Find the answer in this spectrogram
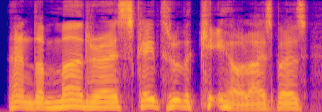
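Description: A man's voice: medium pitch, quick pace, dry recording, clean studio sound, voice pushed up, lightly acted. A man voicing a sceptical, sardonic older army colonel with a pointed manner in an audiobook.

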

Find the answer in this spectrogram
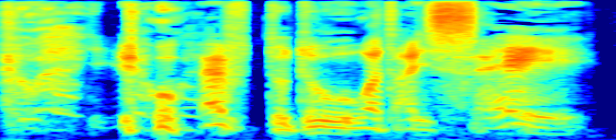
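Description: A man's voice: lively intonation, takes it slowly, vocal fry, fairly bright tone, slightly rough, no echo, full character voice. A man voicing a frail, feverish young woman who is dying but defiant, coughing and laughing breathlessly as she shrieks. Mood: mocking gleeful. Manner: coughing fits, breathless laughter, shrill outbursts.

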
